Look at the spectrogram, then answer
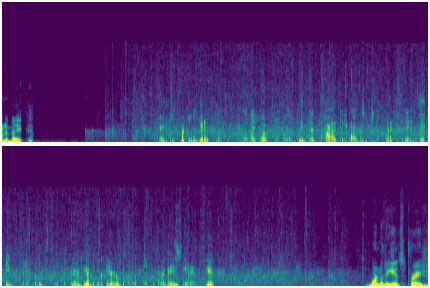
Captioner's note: applause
